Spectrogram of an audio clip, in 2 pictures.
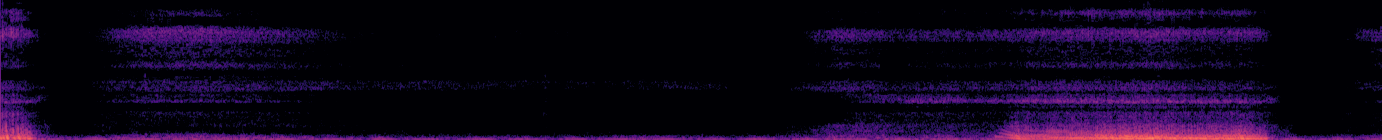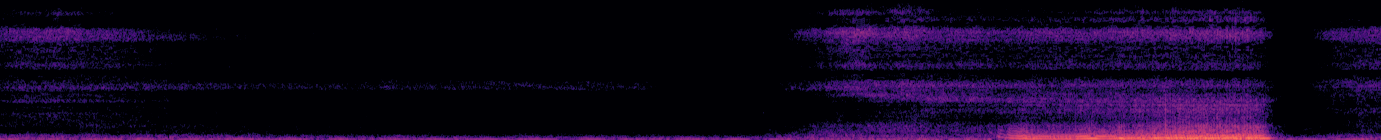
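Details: Golden Retriever named Ibuki sleeping indoors, snoring noisily and persistently while recorded up close on a smartphone; two loud, rough, low rumbling snores about seven seconds apart, with quiet breathing between them.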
